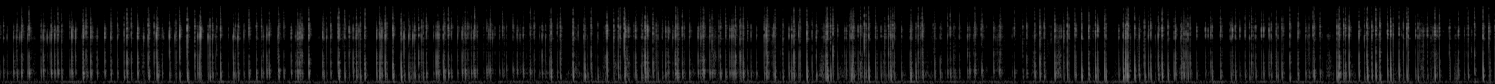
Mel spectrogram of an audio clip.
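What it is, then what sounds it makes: Plastic toy ball. A small hollow red plastic toy ball with baseball-style stitching, held in both hands, is tapped and scratched with long green acrylic nails. The result is a fast, continuous stream of dry, bright clicks and scratchy rattles with almost no low end and no ring.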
